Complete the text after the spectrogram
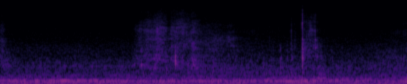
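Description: A book page is turned with a soft paper rustle.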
